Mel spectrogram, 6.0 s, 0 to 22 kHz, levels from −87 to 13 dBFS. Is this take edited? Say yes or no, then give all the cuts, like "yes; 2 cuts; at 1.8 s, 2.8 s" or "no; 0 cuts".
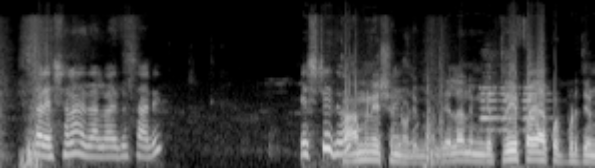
yes; 1 cut; at 4.2 s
